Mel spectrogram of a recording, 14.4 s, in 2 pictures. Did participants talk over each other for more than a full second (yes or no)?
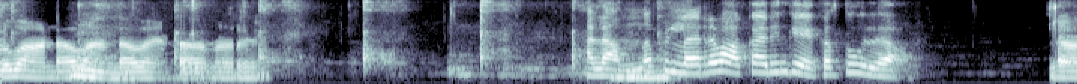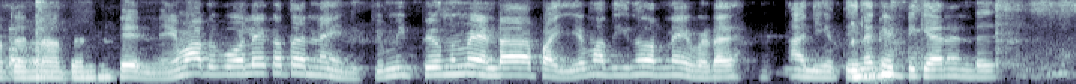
no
